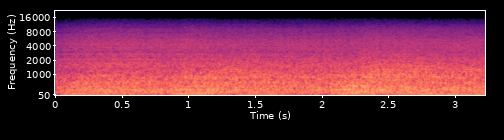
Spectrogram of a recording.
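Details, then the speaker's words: Mercedes S420 W140 V8 at a salvage auction lot, idling then given a light rev, run to charge the battery; even rumble rising smoothly, no knocks or ticks, sounds good; healthy engine rev. "sounds good she sounds good i'll let it run for just a minute hopefully charge up the battery"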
